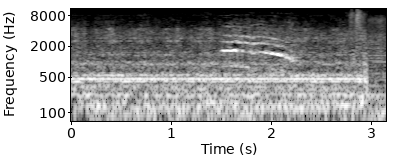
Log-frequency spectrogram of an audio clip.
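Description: A pet cat gives one drawn-out meow, clear and fairly close, over a steady low indoor hum.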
